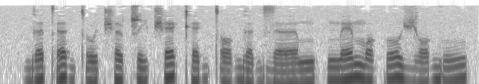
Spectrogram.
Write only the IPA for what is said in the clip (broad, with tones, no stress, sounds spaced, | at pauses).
ɡ ɜ˨˥ tʼ ɜ˧˥˧ ɡ tʼ o˨˩˦ t͡ʃʰ ɜ˨ ʈ͡ʂ i˨˩˦ t͡ʃʰ ɛ˧˥˧ kʰ ɛ˨˥ ɡ tʼ ɔ˨˩˦ ɡ ɜ˨˩˦ ɡ z ɜ˨˥ m | m ɛ˨˥ m ɔ˨ k o˧˥˧ ʑ ɔ˨˩˦ ɡ u˨˥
